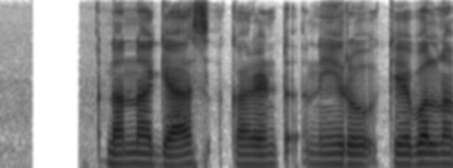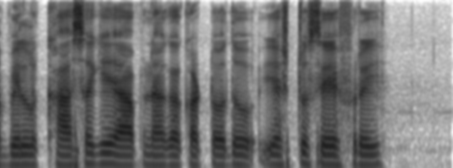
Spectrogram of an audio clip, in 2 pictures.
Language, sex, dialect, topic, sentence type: Kannada, male, Dharwad Kannada, banking, question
